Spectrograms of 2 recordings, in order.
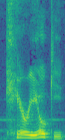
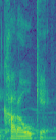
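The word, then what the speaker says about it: カラオケ: word karaoke before, but if I say karaoke to Japanese people, they have no idea what I'm saying. The correct pronunciation, I can't even say the word pronunciation properly, but the correct pronunciation of the word karaoke in Japanese would be karaoke.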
